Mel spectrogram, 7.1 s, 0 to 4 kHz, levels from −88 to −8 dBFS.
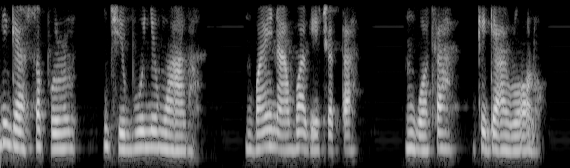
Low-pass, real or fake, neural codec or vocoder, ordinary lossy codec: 3.6 kHz; fake; vocoder, 22.05 kHz, 80 mel bands, HiFi-GAN; none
